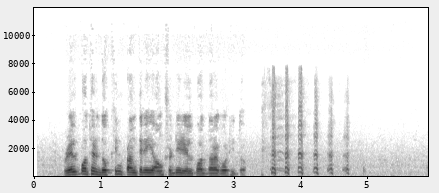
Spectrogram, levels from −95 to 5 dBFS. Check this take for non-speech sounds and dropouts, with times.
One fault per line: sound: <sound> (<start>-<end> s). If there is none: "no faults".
sound: laugh (3.4-4.8 s)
